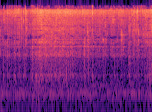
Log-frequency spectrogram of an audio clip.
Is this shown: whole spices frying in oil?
yes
